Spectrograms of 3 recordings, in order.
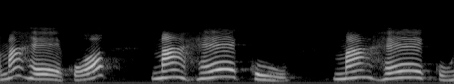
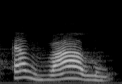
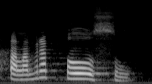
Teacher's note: olha todas essas palavrinhas terminam com o mas tem som de u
